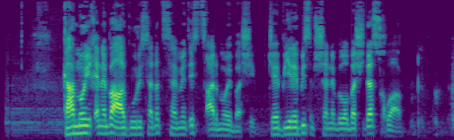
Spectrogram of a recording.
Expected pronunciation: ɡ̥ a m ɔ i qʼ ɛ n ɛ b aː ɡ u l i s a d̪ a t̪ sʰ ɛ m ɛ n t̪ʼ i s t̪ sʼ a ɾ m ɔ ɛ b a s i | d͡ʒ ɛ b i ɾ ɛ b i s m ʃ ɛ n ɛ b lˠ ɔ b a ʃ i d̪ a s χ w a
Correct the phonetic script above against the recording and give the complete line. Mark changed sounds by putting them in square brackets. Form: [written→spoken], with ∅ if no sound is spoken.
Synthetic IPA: ɡ̥ a m ɔ i qʼ ɛ n ɛ b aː ɡ u [l→ɾ] i s a d̪ a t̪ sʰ ɛ m ɛ n t̪ʼ i s t̪ sʼ a ɾ m ɔ ɛ b a [s→ʃ] i | d͡ʒ ɛ b i ɾ ɛ b i s m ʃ ɛ n ɛ b lˠ ɔ b a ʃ i d̪ a s χ w a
